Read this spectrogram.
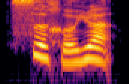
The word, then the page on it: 四合院: sì hé yuàn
